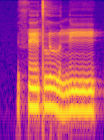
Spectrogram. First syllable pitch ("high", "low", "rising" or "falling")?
high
